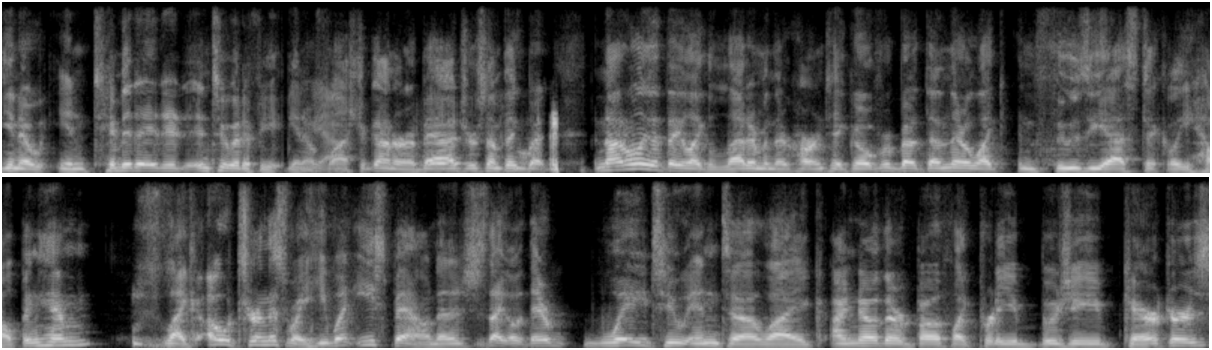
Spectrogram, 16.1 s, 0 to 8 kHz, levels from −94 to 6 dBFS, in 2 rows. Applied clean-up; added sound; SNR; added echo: neural mask model Resemble Enhance denoiser.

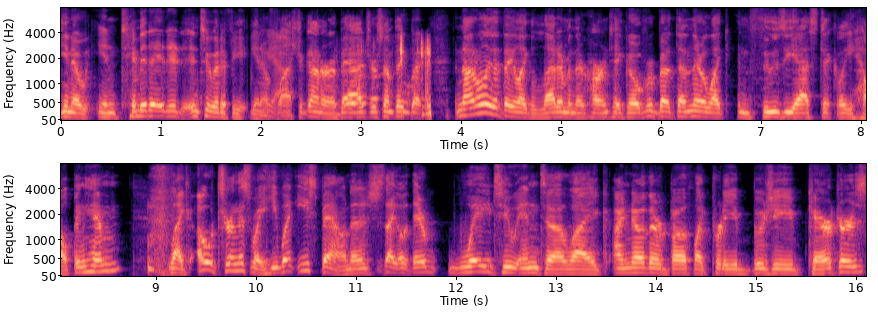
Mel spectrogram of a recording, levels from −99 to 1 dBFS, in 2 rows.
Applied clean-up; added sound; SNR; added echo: neural mask model RNNoise.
